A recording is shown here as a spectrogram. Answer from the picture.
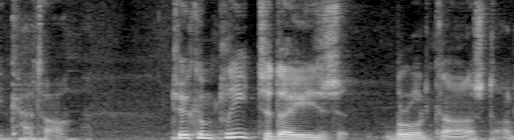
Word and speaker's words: Qatar: the case for Qatar, which I learned apparently is pronounced Qatar in Arabic from an Arabic speaker, but I think we'll continue to say Qatar.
